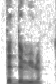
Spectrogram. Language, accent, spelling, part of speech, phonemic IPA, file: French, France, tête de mule, noun, /tɛt də myl/, LL-Q150 (fra)-tête de mule.wav
- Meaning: stubborn person, pigheaded person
